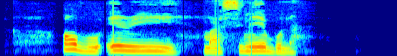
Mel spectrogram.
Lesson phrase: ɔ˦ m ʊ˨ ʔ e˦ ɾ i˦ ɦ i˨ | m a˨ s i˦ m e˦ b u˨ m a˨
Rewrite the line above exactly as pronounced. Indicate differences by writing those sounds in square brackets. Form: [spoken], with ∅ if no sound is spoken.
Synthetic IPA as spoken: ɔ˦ [b] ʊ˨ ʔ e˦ ɾ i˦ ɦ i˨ | m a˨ s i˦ [n] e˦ b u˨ [n] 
